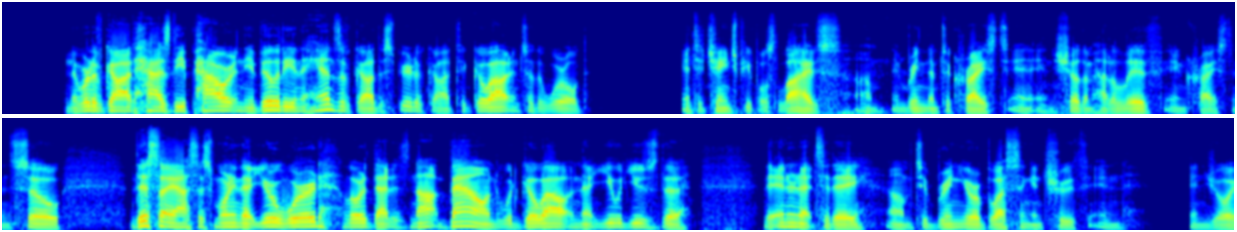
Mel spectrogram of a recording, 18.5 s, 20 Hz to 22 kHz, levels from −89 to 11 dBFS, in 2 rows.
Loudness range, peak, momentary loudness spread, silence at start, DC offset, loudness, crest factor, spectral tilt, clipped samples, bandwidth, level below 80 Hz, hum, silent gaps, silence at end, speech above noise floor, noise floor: 8 LU; -8 dBFS; 16 LU; 0.5 s; under 0.1%; -26 LUFS; 20 dB; -5.5 dB/octave; under 0.1%; 15 kHz; -66 dBFS; none; none; 0 s; over 63 dB; under -90 dBFS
